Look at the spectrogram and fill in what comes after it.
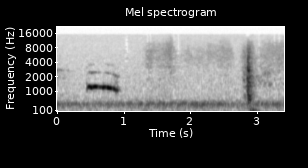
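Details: Shelby, a rescued female cat of about two years at Purrfect Pals, gives a single short, bent meow that holds level and then dips, followed by a brief click-like knock over a steady room hum during a morning visit.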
